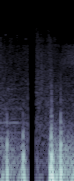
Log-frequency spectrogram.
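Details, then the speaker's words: A young child's racing heart, described as racing after being told she must move foster homes again. Low, quick paired heartbeat thumps with a short gap are heard in a radio public-service announcement. "This is the sound of a racing heart."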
